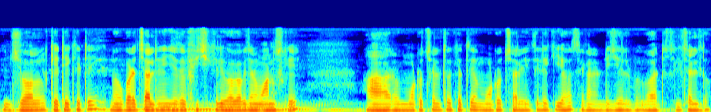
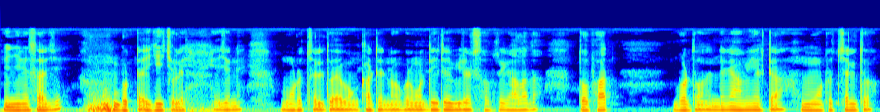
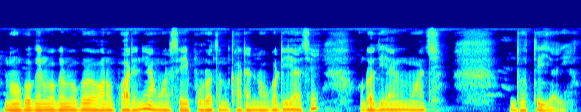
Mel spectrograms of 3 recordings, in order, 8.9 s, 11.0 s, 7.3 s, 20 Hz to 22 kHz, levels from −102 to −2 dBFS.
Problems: constant background noise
